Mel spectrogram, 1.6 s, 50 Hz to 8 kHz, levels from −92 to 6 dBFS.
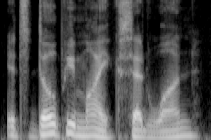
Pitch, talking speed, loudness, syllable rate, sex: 110 Hz, 190 wpm, -16 LUFS, 4.9 syllables/s, male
